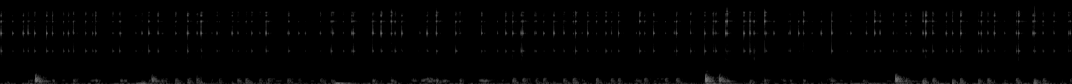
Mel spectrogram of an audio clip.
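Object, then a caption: Glass jar filled with candle wax. Long nails tap rapidly around the rim and sides of a hand-sized amber glass jar filled with candle wax. The result is a quiet, steady stream of short, crisp clicks with a bright glassy ring near 1.8 kHz and higher, over soft low thumps from the wax-filled body.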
